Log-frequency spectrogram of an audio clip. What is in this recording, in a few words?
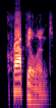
"crapulent", American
